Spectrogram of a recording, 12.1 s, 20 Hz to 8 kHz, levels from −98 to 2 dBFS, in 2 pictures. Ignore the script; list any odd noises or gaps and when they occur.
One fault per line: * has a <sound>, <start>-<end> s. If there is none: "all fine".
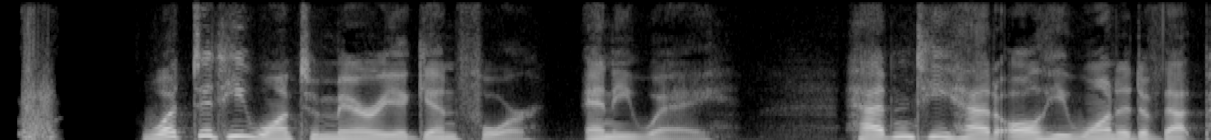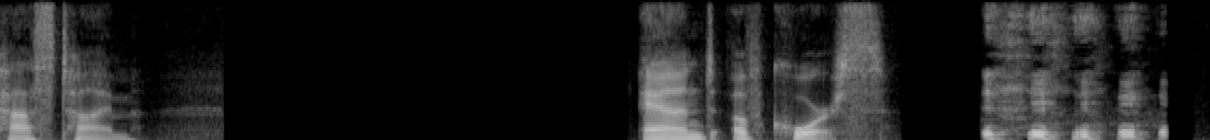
* has a cough, 0.1-0.3 s
* has a laugh, 11.0-11.9 s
